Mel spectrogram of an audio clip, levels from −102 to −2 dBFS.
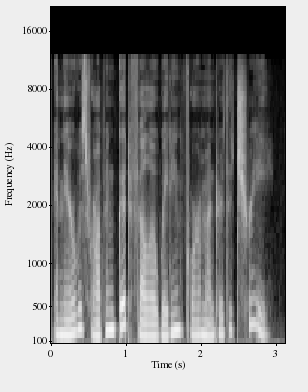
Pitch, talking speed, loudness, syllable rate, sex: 190 Hz, 210 wpm, -16 LUFS, 5.8 syllables/s, female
